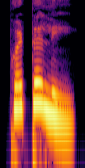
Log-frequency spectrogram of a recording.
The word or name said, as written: ಪೆಟಲ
